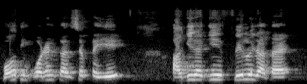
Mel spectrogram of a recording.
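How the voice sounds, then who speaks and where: A high-voiced man teaches an online lesson. He mixes English terms into his talk and reads English sentences out slowly. He keeps asking his students questions and then answers them himself. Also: steady tone, poor audio. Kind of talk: online class lecture.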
